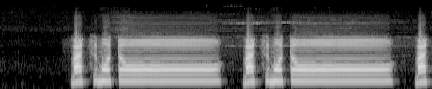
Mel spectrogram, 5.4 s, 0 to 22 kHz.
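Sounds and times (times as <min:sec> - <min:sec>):
limited express train at a station: 0:01.1 - 0:05.3.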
